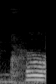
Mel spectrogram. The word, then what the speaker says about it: curl: this one is curl for this one you need to have your lips forward and open curl okay everyone I want you to open your lips but push them forward curl and keep them open not ooh yeah give it a try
